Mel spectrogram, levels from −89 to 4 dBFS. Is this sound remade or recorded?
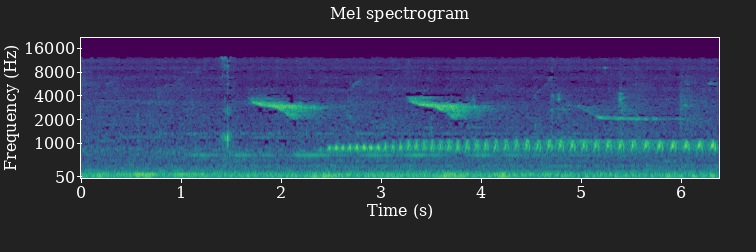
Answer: recorded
